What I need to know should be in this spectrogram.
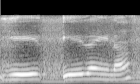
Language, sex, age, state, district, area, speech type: Telugu, female, 18-30, Telangana, Nirmal, rural, spontaneous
